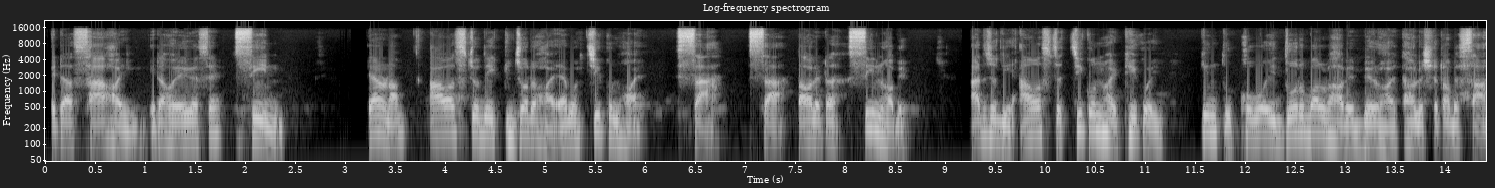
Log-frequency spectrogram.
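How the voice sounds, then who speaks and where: A man with a Bangladeshi accent leads a slow recitation lesson in Arabic reading, spelling out each letter and repeating every drill. His voice is mid-range and a little mellow, at a moderate pace, with no echo.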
